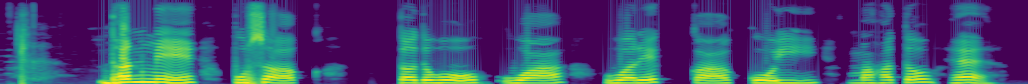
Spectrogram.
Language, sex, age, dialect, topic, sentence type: Hindi, female, 25-30, Marwari Dhudhari, agriculture, question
